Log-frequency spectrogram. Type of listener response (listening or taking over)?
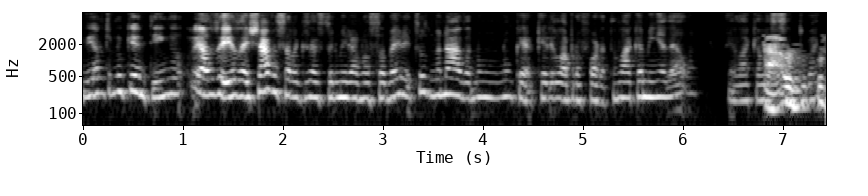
taking over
